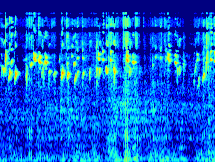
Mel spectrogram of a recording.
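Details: European goldfinch of the Major type, pied with white head, twittering a fast run of high liquid notes and trills, followed by scattered chirps; a thump and steady low hum underneath.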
